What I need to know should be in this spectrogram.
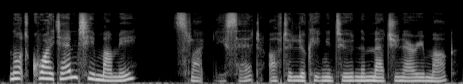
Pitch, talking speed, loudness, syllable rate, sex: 195 Hz, 155 wpm, -20 LUFS, 5.7 syllables/s, female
